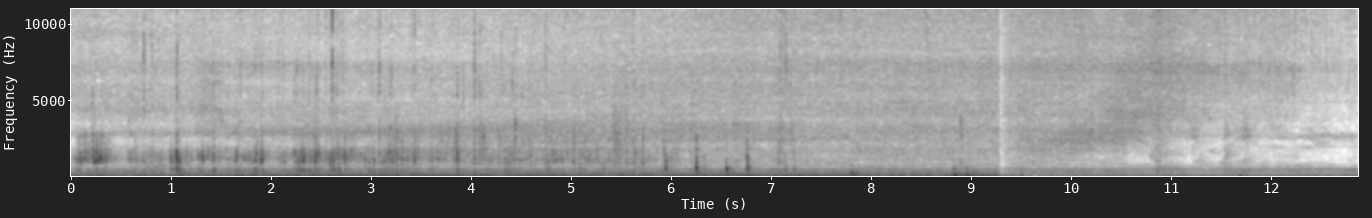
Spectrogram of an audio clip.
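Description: A fizzy soft drink poured into a glass, its foam fizzing and crackling with many tiny bubble pops. The fizz thins out and quietens near the end, over a steady low hum.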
